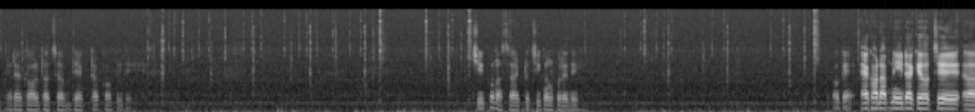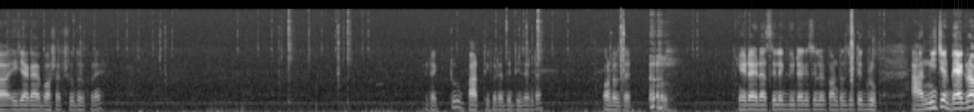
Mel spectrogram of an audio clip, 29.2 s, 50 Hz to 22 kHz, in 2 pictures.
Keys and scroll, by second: 2.8 ctrl+alt+shift+space, 3.5 ctrl+alt+shift+space, 4.3 ctrl+alt+shift+space, 6.4 ctrl+space, 9.8 ctrl+space, 13.1 ctrl+space, 18.3 ctrl+space, 19.2 ctrl+space, 22.3 ctrl+space, 23.8 ctrl+z, 27.3 ctrl+shift+g.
